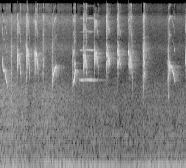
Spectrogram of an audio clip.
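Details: In the morning dew a caged olive-backed sunbird sings embroidery-machine imitation, 'cerrr' style. Dense, fast-paced high chirps and squeaky downward slurs follow each other almost continuously, with a short thin steady whistle in the middle.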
